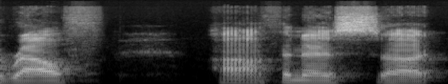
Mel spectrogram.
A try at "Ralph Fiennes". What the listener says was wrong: Rafe. Rafe. The L is the L is silent. Rafe Fiennes.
